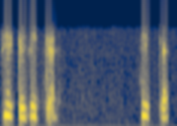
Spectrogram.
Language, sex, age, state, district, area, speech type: Marathi, female, 18-30, Maharashtra, Sindhudurg, rural, conversation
